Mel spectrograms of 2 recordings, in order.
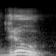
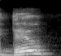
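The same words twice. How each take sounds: First: "drew" said as droo, a plain long u; correct drew. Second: "drew" said as dreh-oo, as it looks written; spelling misreading. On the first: Teacher correcting students, drew rhymes with true. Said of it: "como si fuera una U". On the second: Teacher shows students the tempting wrong reading, dreh-oo. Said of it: "parece que dice drew". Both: Shown as a demonstration.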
